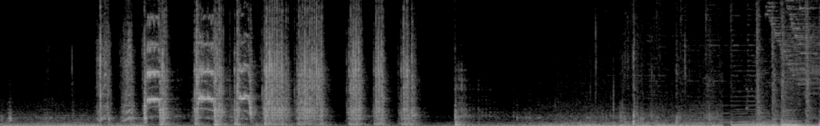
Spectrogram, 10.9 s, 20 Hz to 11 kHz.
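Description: Cordless impact driver driving a long wood screw through a 2x4 into the frame, in a run of short bursts of rapid hammering with a high whine between about one and six seconds in.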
